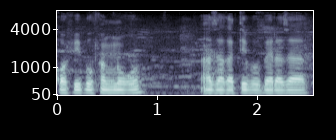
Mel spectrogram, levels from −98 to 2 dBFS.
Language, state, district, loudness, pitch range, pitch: Kokborok, Tripura, West Tripura, -17 LUFS, 100-105 Hz, 100 Hz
